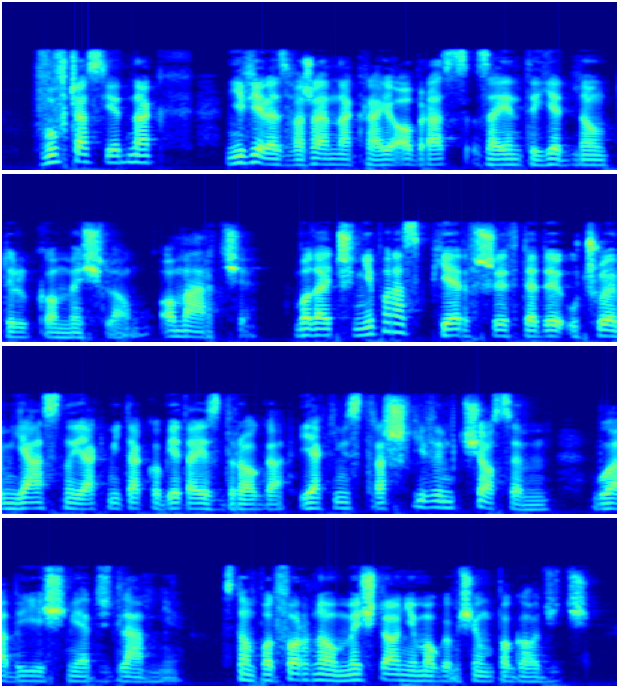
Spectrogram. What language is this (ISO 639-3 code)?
pol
